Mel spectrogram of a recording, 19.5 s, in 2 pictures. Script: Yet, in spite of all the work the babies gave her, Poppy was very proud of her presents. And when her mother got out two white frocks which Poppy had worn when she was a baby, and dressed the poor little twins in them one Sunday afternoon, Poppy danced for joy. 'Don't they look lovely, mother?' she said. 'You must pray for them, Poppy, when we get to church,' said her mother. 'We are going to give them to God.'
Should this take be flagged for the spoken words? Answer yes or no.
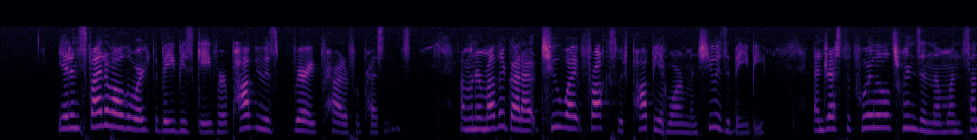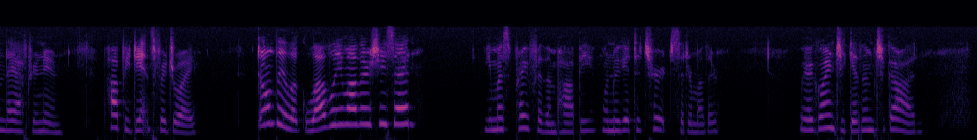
no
